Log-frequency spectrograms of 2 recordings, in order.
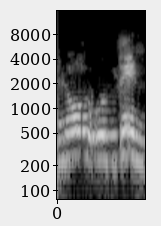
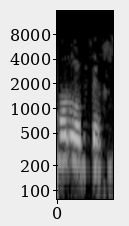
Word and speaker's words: নুরুদ্দিন: দিনের কি নাম ছিল তিনি লিখেছেন নুরুল উদ্দিন হ্যাঁ কিন্তু বলছে যে তিনি বলতেছেন যে এটা হবে নুরুল উদ্দিন মানে নুর উদ্দিন বা নুরুদ্দিন আমাদের এবং রংপুরের মানুষদের উচ্চারণ করেন এবং হিসেবে তিনি সেই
